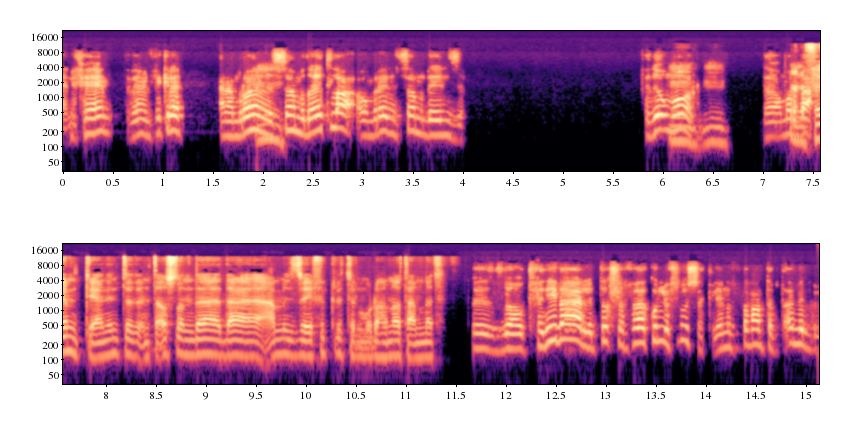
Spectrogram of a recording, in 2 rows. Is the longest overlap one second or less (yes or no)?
yes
